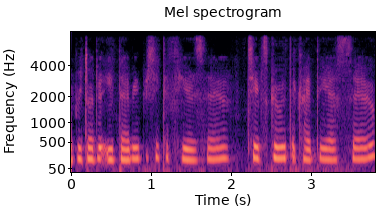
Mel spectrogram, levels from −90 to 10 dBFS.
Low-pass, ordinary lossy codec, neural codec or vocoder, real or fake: 7.2 kHz; none; codec, 16 kHz, 1.1 kbps, Voila-Tokenizer; fake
